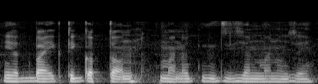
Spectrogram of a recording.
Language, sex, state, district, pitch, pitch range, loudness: Chakma, male, Tripura, Unakoti, 135 Hz, 130-140 Hz, -19 LUFS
